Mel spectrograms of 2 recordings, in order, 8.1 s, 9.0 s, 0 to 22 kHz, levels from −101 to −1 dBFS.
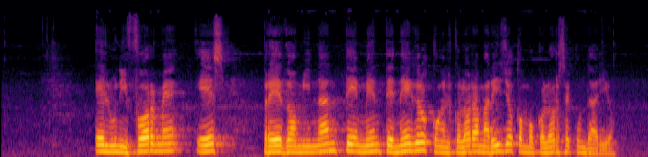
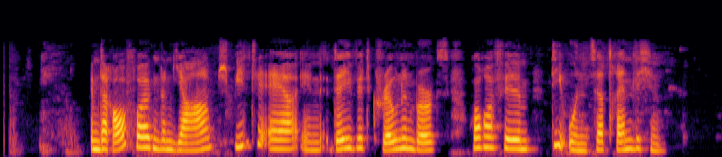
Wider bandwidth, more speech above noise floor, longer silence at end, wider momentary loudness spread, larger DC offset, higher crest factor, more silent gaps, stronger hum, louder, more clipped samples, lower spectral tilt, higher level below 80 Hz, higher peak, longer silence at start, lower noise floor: about the same, 7.4 kHz vs 7.4 kHz; about the same, 44 dB vs 47 dB; second, 0.4 s vs 0.75 s; about the same, 9 LU vs 10 LU; neither; about the same, 16 dB vs 16 dB; neither; neither; about the same, -20 LUFS vs -18 LUFS; neither; first, -10 dB/octave vs -7 dB/octave; first, -58 dBFS vs -64 dBFS; about the same, -4 dBFS vs -2 dBFS; about the same, 1.2 s vs 1.15 s; about the same, -63 dBFS vs -64 dBFS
